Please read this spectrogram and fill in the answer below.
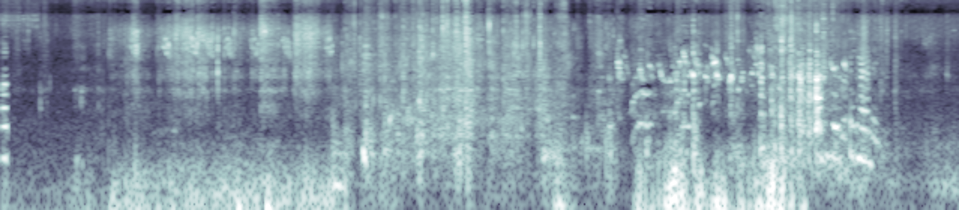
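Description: Chickens clucking in the open, loudest in the second half, with some low rumbling noise earlier on.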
